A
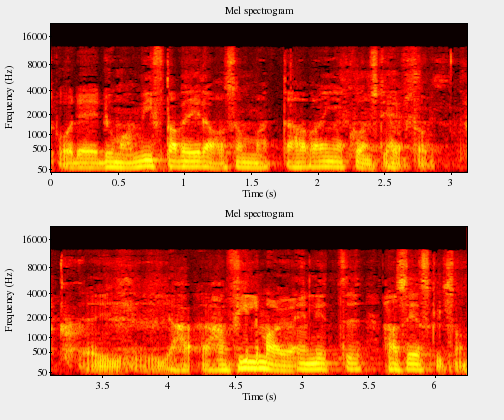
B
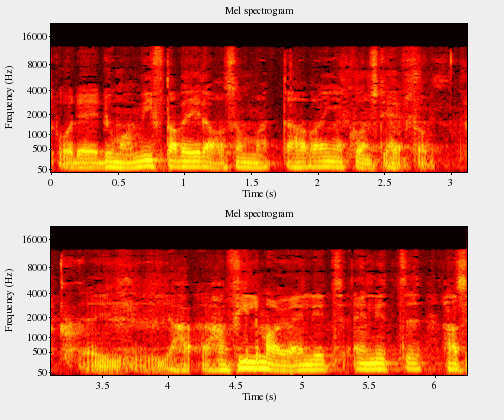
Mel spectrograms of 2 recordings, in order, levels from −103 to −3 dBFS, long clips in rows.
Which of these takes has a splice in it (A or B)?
A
